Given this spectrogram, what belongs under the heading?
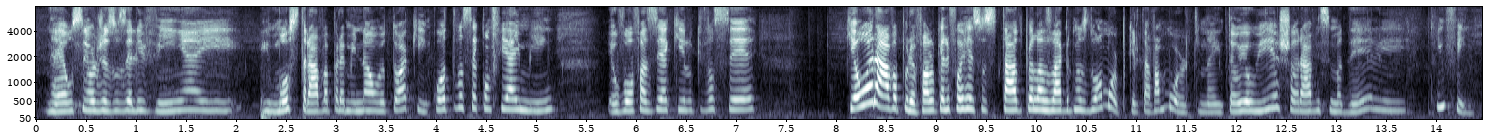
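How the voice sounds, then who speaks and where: Brazilian woman, radio guest; high, fast, earnest storyteller, studio mic. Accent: Brazilian Portuguese. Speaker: guest, author of a book. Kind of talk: personal testimony on radio.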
